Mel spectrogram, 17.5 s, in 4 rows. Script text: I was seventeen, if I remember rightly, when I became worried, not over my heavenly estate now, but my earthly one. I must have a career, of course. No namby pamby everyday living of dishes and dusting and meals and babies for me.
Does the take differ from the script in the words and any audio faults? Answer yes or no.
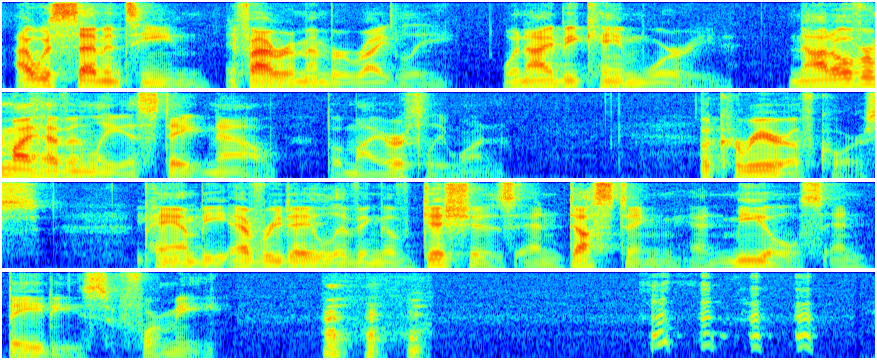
yes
